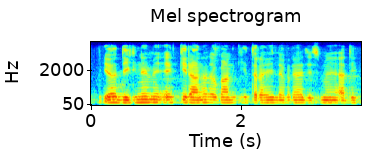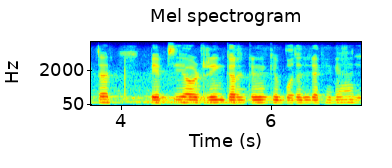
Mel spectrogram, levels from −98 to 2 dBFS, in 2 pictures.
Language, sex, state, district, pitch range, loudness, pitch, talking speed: Hindi, male, Bihar, Sitamarhi, 125-135 Hz, -19 LUFS, 130 Hz, 185 wpm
